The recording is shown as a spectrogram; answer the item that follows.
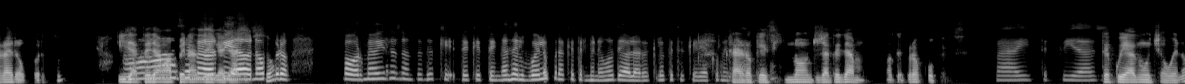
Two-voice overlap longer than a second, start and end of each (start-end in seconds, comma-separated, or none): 1.2-2.8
